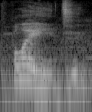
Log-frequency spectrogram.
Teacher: o som vai ser só da letra D, com o E sendo mudo. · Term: som do D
